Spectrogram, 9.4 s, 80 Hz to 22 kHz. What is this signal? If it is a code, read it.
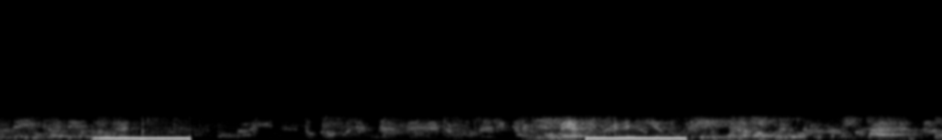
Ringback tone (Europe, 425 Hz), with speech.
